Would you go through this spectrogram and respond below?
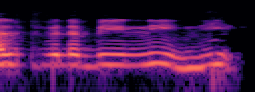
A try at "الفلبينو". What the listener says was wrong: पर भी, यहाँ भी जबर है. الفلبينو होगा ना. फिलिपाइनो. है जो इसको फिलिपीने कर दे, ऐसा कोई लफ्ज नहीं है. तो फिलिपीनो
